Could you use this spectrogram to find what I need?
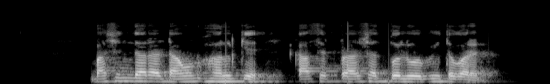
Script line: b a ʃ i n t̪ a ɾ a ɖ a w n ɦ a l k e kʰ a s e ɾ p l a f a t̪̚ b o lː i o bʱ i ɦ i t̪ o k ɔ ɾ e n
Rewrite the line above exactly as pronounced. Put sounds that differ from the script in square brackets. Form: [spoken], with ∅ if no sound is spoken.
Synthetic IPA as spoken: b a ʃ i n [d̪] a ɾ a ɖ a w n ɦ a l k e [k] a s e ɾ p [ɾ] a [ʃ] a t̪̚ b o [l] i o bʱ i ɦ i t̪ o k ɔ ɾ e n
